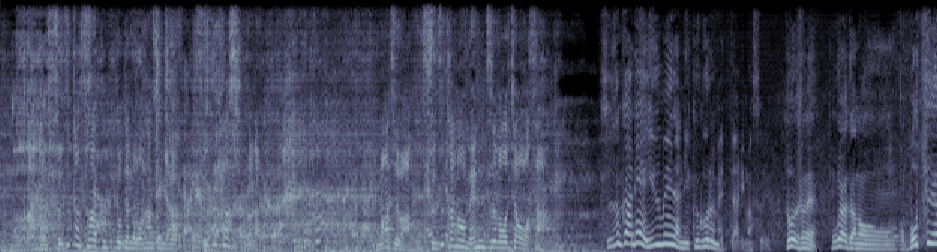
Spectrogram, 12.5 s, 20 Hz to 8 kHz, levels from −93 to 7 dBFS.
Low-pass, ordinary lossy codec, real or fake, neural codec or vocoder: none; none; fake; codec, 16 kHz, 4 kbps, X-Codec, WavLM features, trained on Multilingual LibriSpeech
